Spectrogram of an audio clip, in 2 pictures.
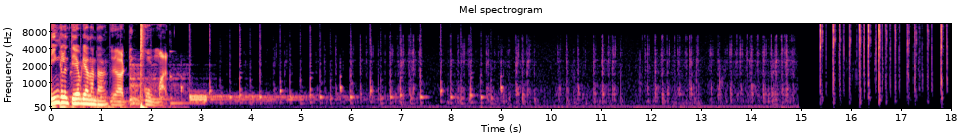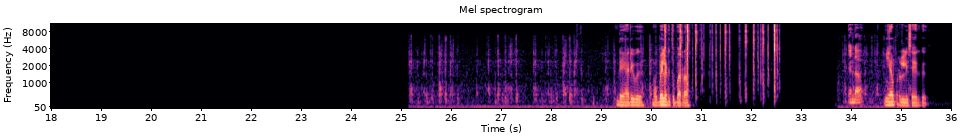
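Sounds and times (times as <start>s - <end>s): keyboard typing: 3.8s - 18.0s, 25.2s - 32.7s, 33.8s - 34.9s.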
